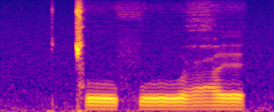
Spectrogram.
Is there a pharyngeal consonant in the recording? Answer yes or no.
yes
